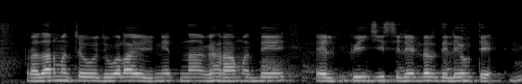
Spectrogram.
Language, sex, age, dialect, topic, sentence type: Marathi, male, 25-30, Southern Konkan, agriculture, statement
